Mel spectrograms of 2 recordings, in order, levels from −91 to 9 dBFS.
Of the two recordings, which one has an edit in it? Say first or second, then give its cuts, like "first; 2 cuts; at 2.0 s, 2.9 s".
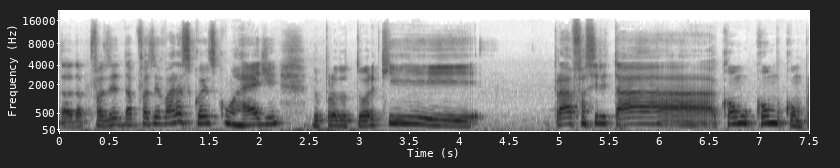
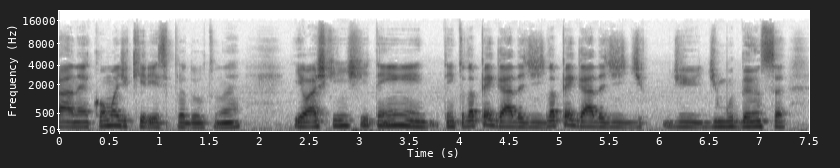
second; 1 cut; at 4.9 s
